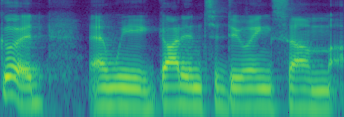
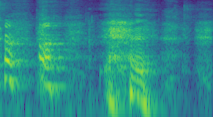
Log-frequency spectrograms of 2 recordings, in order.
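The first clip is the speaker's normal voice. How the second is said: breathy, unvoiced burst of laughter, falling away; real laugh; 8 semitones higher than usual. Real, not acted. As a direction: let out a real airy laugh at the joke. Laughs after joke about arms.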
